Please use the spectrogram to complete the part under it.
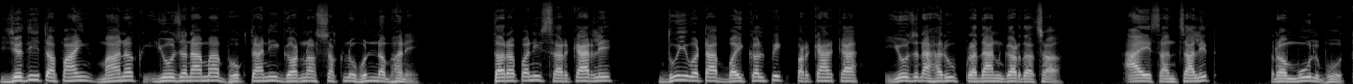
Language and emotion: Nepali, neutral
